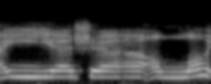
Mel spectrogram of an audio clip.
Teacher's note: ada alif lam jalala di kata Allah, karena sebelumnya adalah fathah jadi dibaca dengan tebal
